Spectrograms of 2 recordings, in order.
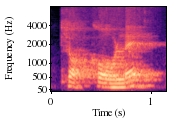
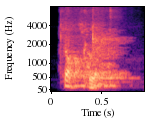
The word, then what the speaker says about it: chocolate: that that's not correct the words are chocolate Chate in this one the O disappears the vowel goes away in this example here the old it's not CH it's ch ch yeah chocolate if you go to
